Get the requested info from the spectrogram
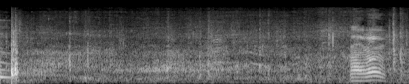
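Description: Skateboard wheels rolling on smooth concrete, a steady rumble that follows a sharp knock at the start.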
